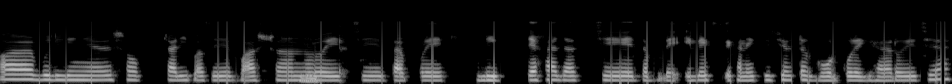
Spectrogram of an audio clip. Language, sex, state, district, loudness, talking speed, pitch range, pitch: Bengali, female, West Bengal, Malda, -25 LUFS, 130 wpm, 190-205 Hz, 195 Hz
